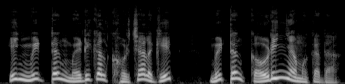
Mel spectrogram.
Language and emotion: Santali, happy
